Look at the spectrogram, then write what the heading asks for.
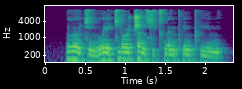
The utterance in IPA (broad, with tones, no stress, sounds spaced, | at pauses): l o˥˨ ʊ̯ t͡ɕ i˨˩ n l w e˥˨ ɪ̯ t͡ɕ j o˦ ʊ̯ ʈ͡ʂ a˥˨ n ɕ i˨˩ kʰ w ə˨˦ n pʰ i˨˦ n pʰ i˨˩ n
